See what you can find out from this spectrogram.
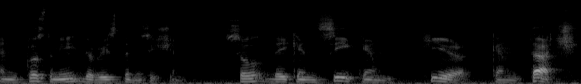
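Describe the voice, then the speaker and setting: In an Italian accent, a man speaks very slowly at medium pitch with ordinary pitch variation and a dark, mellow tone, and audible room echo surrounds him. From Italy. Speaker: composer. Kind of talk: interview. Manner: halting.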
